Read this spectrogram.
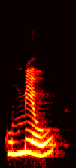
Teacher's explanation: The stress is on meu, not comeu.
